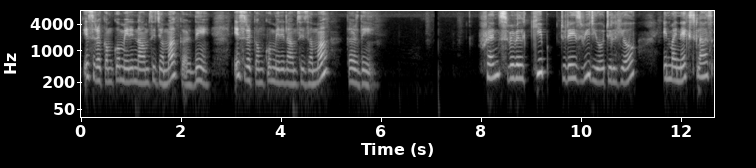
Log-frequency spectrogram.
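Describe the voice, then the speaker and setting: A woman with an Indian accent teaching spoken English, reading English sentences slowly and explaining them in Hindi. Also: mid-range voice.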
